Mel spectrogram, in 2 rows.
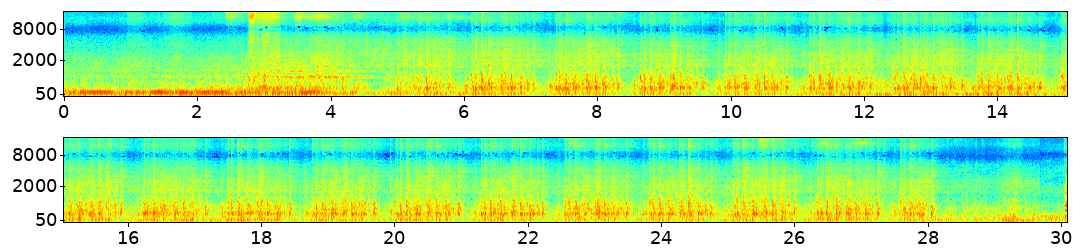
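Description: GE-built GEU-40 diesel-electric locomotive passing close at speed, its engine loud for the first few seconds, followed by the passenger coaches' wheels clattering over the rail joints in a steady rhythm.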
